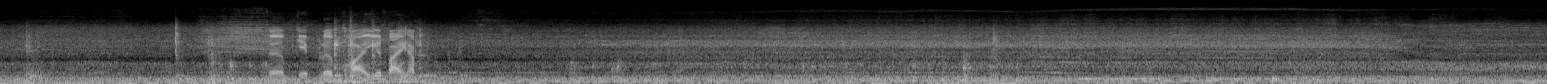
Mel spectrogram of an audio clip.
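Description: A diesel excavator engine rumbles steadily outdoors.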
